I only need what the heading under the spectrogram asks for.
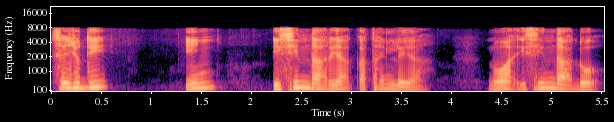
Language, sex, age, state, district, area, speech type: Santali, male, 30-45, West Bengal, Paschim Bardhaman, urban, spontaneous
